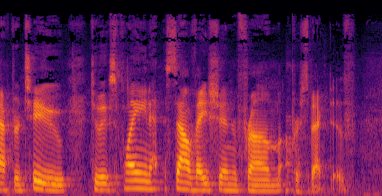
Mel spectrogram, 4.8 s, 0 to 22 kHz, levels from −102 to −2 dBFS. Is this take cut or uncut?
cut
